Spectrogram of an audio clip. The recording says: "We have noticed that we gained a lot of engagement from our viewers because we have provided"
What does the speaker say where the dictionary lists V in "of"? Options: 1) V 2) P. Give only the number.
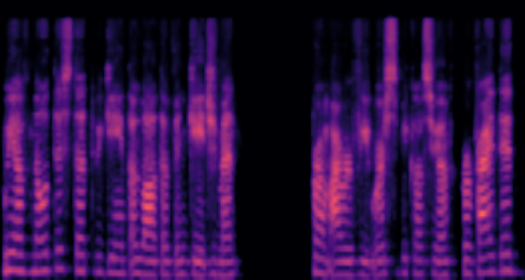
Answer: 1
